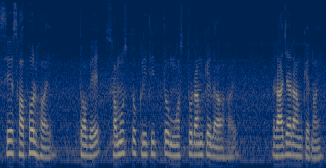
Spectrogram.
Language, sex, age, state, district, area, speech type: Bengali, male, 18-30, West Bengal, Malda, urban, read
